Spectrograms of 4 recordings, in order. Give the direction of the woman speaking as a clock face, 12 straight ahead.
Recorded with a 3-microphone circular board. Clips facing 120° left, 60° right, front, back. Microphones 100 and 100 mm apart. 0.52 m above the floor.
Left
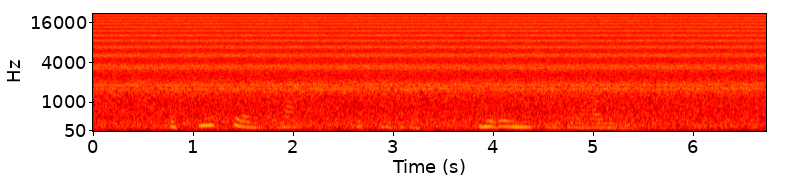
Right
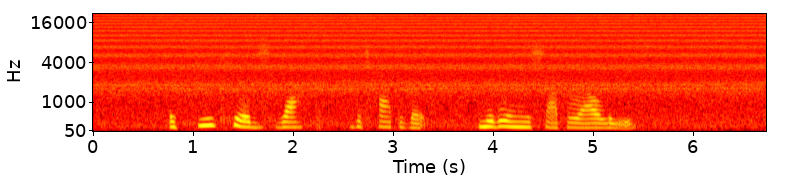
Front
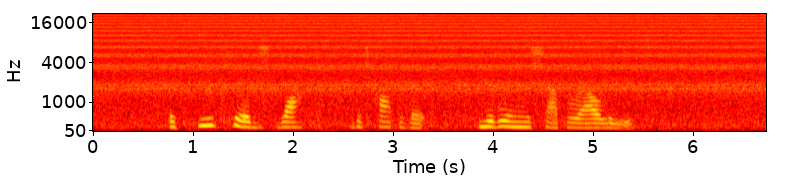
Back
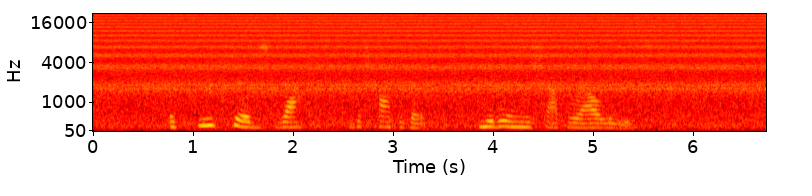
2 o'clock.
